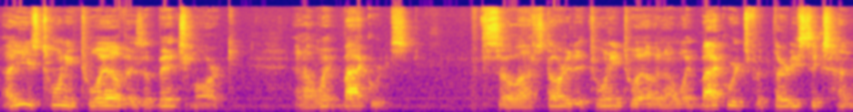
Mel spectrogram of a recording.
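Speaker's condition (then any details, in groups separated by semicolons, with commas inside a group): No condition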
